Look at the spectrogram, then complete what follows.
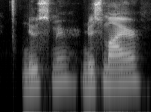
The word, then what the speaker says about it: Nussmeier: Greg Newsomere, is that how you say his name from LSU? Nussmeier.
